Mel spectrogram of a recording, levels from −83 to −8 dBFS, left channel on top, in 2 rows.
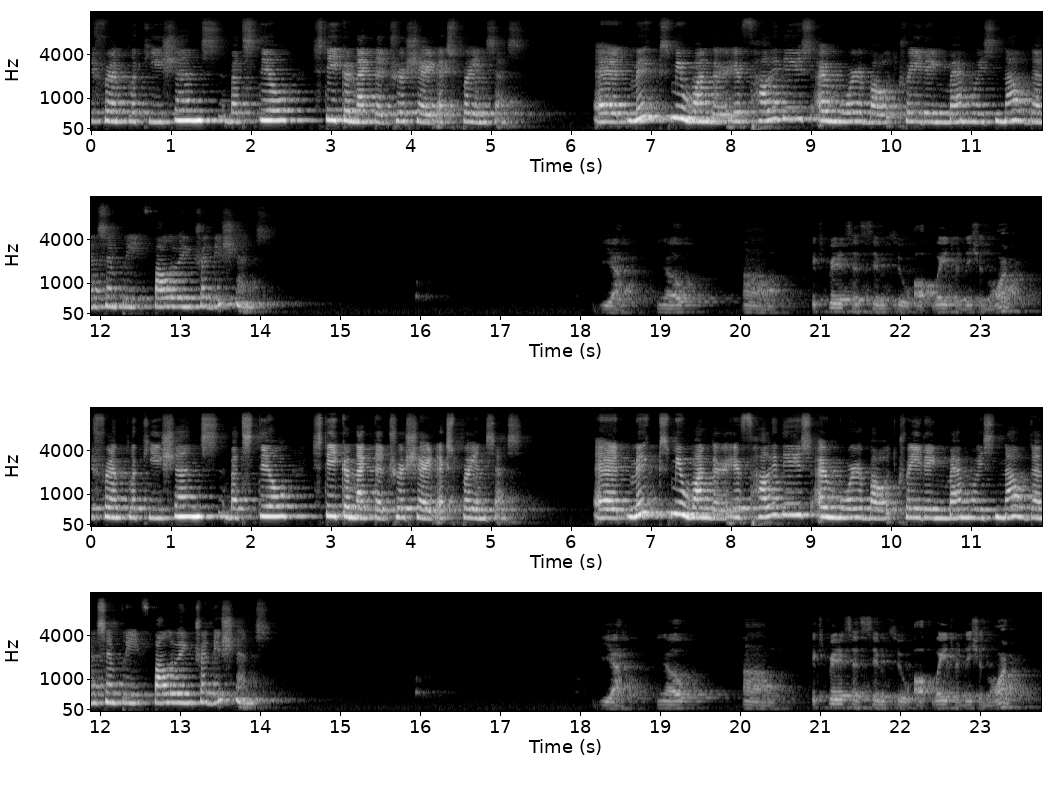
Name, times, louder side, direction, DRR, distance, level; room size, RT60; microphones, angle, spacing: voice 1, 0.0-2.4 2.8-5.3 6.3-13.9, right 1 dB, 65° right, 2 dB, 2.9 m, -23 dB
voice 2, 18.2-18.6 19.0-19.3 20.0-20.5 20.9-23.4, right 1 dB, 35° right, 2 dB, 2.8 m, -39 dB
28.5 x 21.0 x 4.6 m, 1.2 s
head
